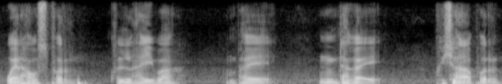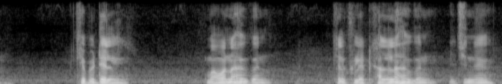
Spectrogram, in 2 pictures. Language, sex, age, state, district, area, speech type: Bodo, male, 18-30, Assam, Chirang, urban, spontaneous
